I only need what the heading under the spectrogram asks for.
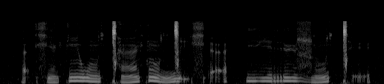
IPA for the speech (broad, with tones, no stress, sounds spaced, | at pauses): æ̰˩ xʲ æ̃˩ k ĩ˥ w ũ˧ ǀʰ æ̃˩˥ k ũ˥˩ ŋ͡ǀ ḭ˥˩ xʲ æ̰˥ | j i˥ r y˥ ɮ ũ˩˥ ǀʰ ḛ˩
